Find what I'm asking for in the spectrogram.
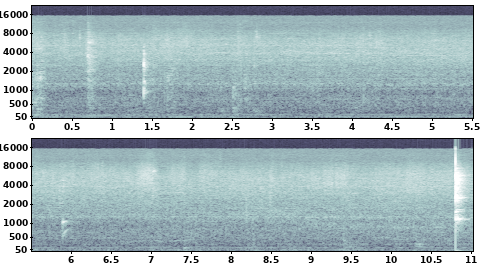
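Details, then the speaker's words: Jar lids popping down in a quiet room right after canning pickles, having been turned upside down about five minutes to help sealing: sharp metallic pops as a vacuum forms inside, meaning the jars are now properly sealed. "so that's the sound is the lid popping down what that means is that a vacuum has been created inside so these are now sealed"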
